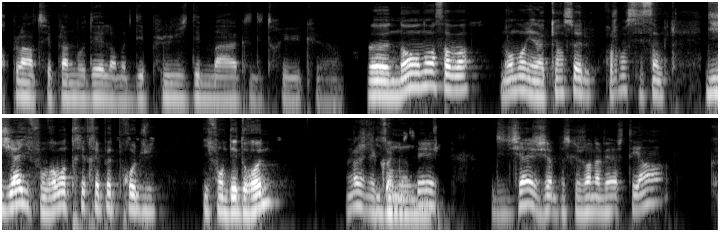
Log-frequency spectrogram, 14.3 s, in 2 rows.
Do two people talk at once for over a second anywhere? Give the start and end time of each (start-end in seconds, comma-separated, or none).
none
